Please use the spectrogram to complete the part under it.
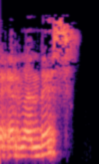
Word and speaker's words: Hernandez: Talia Hernandez. – Can you please spell that for the record? – Talia, T-A-L-E-A-H, Hernandez, H-E-R-N-A-N-D-E-Z.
